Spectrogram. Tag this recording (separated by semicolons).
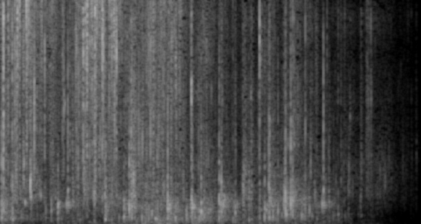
break; breaking; brick; bricks; crush; crushing; dirt; dirty; drop; dropping; fall; falling; gravel; noise; noisy; rock; rocks; scatter; scattering; stone; stones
